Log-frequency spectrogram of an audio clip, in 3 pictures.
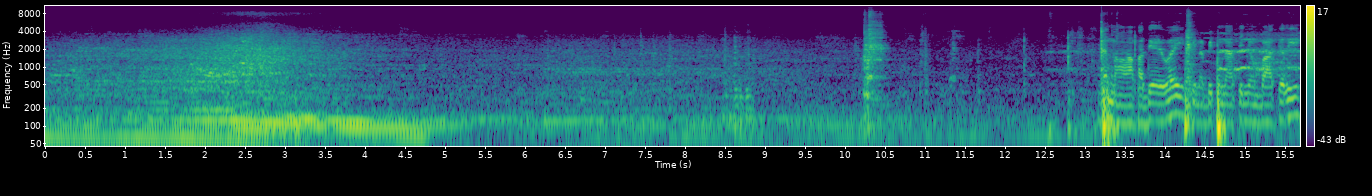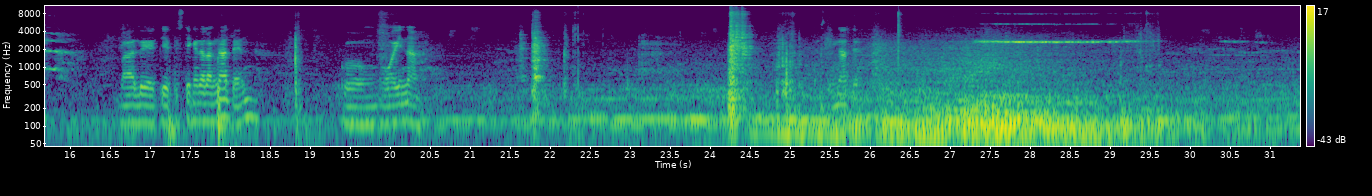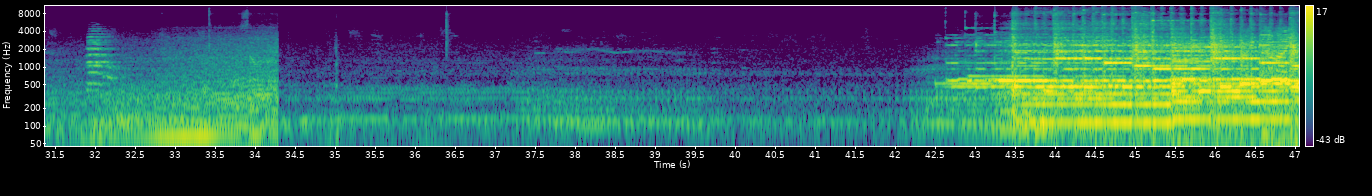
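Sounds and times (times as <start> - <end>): high tone: 42.5 - 47.0
loud music from speaker: 42.6 - 47.0.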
